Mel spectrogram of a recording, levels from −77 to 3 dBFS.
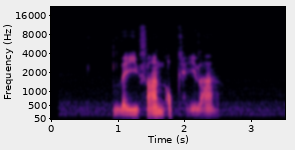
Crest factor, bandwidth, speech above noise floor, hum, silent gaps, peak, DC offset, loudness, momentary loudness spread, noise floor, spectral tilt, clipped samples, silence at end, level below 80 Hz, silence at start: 26 dB; 11.5 kHz; 32 dB; none; none; -4 dBFS; under 0.1%; -27 LUFS; 13 LU; -59 dBFS; -5 dB/octave; under 0.1%; 1 s; -74 dBFS; 0.95 s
